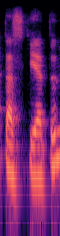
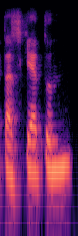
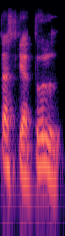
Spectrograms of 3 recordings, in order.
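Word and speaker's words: تزكية: yang menanggung beban tazkiatu itu dibaca boleh tazkiyatun tazkiyatun ya Pak ah Coba kalau diulang membacanya sama-sama dari li Anna coba liatulatul Lil badani tkiatun jangan taskiatul tazkiatun taskiatun Li badani apa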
